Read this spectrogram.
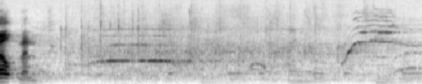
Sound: audience applauds

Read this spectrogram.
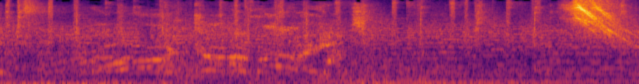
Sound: explosions

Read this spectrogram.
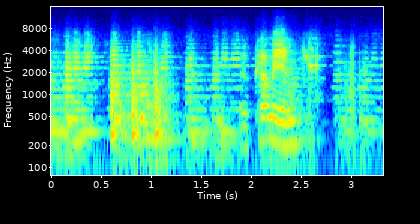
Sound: knock

